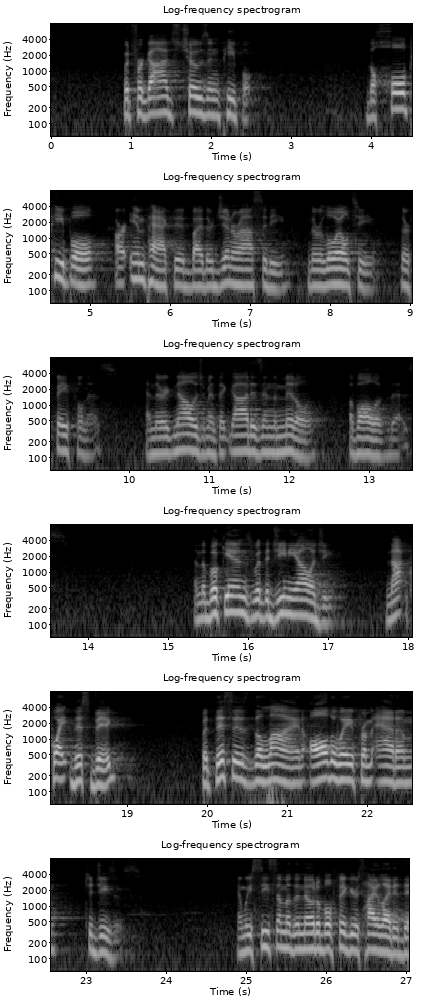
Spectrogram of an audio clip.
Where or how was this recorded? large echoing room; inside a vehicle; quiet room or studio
large echoing room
